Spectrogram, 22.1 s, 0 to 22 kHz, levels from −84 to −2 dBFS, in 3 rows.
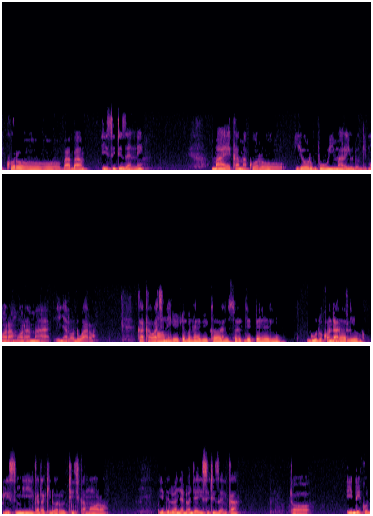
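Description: Speech suppressed in double talk, 10.77 to 12.36 s: the speech sinks by roughly 40 dB in patches, likely because the echo canceller confused it with loudspeaker echo while both sides talked. Background gated by the echo canceller, 12.77 to 13.31 s: the room sound drops by about 35 dB while the loudspeaker plays, then returns. Speech suppressed in double talk again, 14.19 to 14.86 s: a shorter, similarly deep dip in the speech.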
